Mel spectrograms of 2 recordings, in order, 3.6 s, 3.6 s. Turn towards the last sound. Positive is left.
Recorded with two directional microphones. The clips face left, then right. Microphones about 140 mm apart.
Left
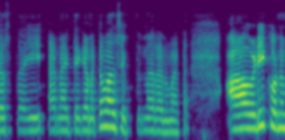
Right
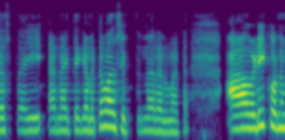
turn(degrees=-35)  # may be behind; listen again after turning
